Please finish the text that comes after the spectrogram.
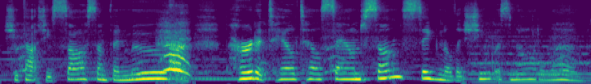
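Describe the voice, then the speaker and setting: A woman's voice: mid-range voice, moderate pace. A woman giving scripted narration for a fantasy audio drama. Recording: music behind the voice.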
